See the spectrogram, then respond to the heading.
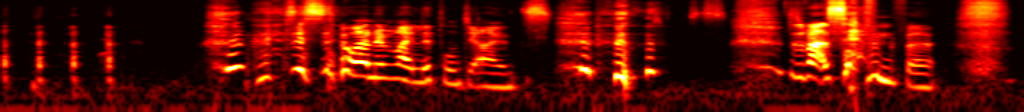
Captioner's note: laughs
